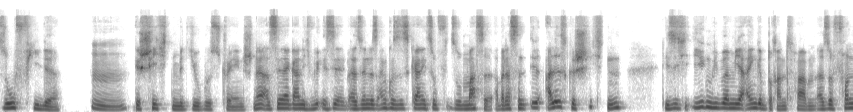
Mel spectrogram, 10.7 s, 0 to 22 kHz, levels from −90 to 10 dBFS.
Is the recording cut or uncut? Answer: uncut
